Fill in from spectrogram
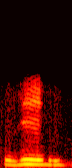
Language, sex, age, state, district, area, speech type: Hindi, female, 30-45, Uttar Pradesh, Azamgarh, rural, conversation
